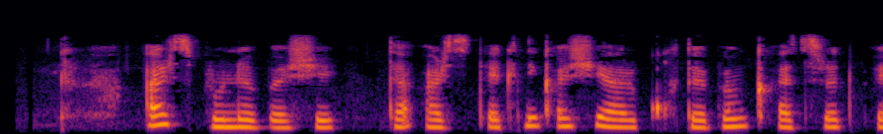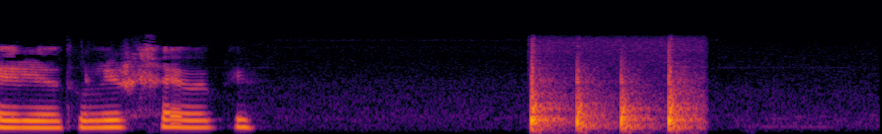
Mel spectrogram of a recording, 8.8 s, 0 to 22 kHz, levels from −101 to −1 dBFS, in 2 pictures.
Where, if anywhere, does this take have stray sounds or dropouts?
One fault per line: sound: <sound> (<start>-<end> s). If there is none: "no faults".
sound: thud (7.0-8.0 s)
